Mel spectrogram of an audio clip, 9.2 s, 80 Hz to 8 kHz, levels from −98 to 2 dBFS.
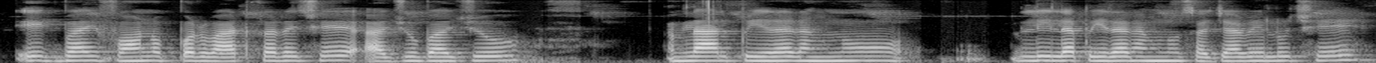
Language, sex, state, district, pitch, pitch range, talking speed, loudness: Gujarati, female, Gujarat, Valsad, 195 Hz, 190-200 Hz, 105 wpm, -19 LUFS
